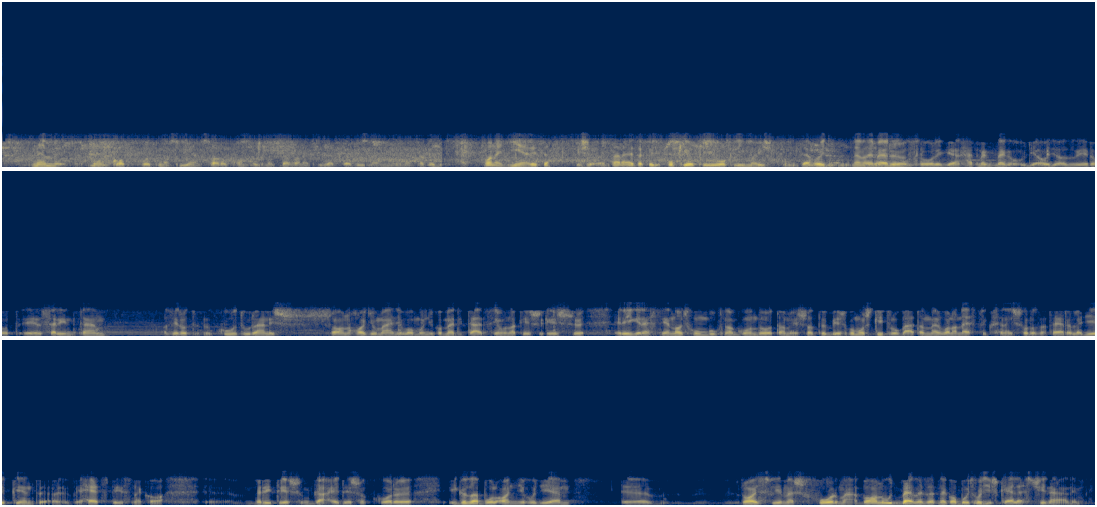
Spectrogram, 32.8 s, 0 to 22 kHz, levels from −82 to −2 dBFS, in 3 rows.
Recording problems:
phone-call audio; poor line
traffic noise; loud; throughout; 6 dB below the speech
choppy; occasionally; from 29 to 31 s; 4% of the speech affected

